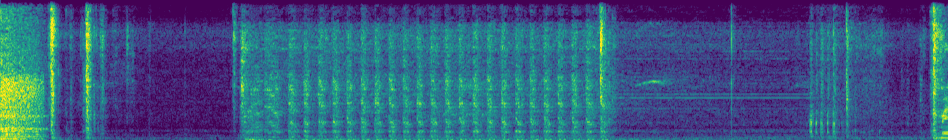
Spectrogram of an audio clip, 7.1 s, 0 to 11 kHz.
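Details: Mercedes-Benz W124 with 1JZ distributor engine that previously idled shakily: starter cranks steadily for a few seconds but never catches; no spark at plugs, found a loose, corroded wire connection; ECU replaced after.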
